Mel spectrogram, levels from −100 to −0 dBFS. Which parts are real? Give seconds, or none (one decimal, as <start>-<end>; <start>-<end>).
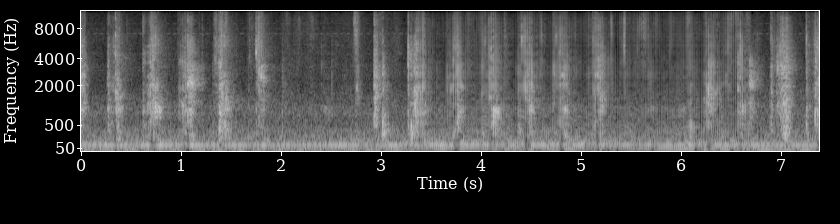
0.0-3.4; 6.7-7.4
